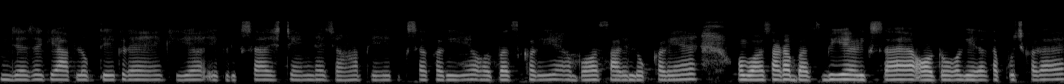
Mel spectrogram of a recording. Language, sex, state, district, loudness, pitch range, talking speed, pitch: Maithili, female, Bihar, Darbhanga, -32 LUFS, 210-220 Hz, 240 wpm, 215 Hz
